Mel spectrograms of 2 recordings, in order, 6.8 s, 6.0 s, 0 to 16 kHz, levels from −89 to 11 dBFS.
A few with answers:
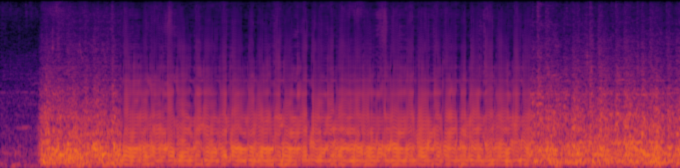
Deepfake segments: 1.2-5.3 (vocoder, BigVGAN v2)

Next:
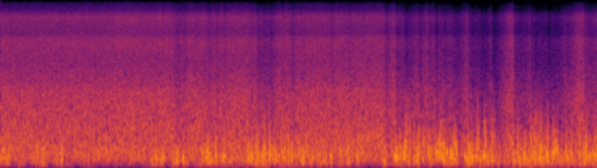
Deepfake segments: 0.7-3.9 (vocoder, BigVGAN v2); 4.5-6.0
